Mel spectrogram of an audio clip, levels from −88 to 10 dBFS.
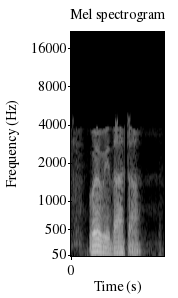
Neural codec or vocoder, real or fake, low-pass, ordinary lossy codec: vocoder, 22.05 kHz, 80 mel bands, WaveNeXt; fake; 9.9 kHz; AAC, 16 kbps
